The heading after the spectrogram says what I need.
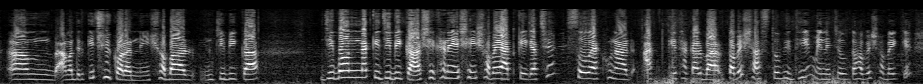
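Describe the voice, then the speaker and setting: A woman with a Bangladeshi Bengali accent shows off her clothing line on a live sales stream, her voice high and a bit bright over a faint hiss or hum. She's the shop owner, chatting away, reading viewer comments aloud and mixing in English words.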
